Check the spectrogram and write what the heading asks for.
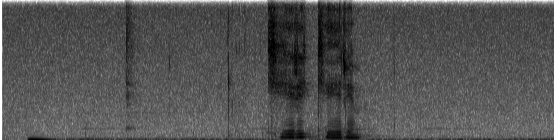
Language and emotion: Russian, neutral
